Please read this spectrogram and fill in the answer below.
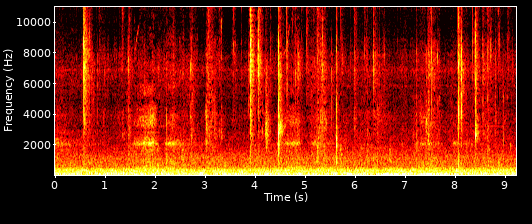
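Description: Glitter-and-styrofoam-ball-packed slime being mixed by hand: soft squishing with scattered small clicks and pops, over a low steady hum.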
